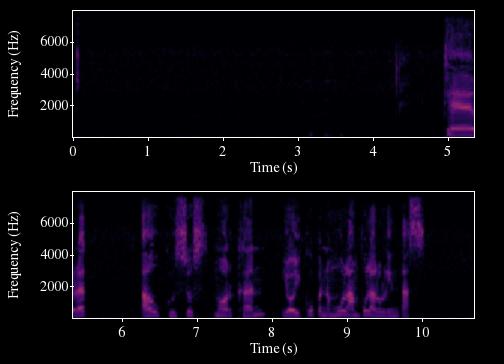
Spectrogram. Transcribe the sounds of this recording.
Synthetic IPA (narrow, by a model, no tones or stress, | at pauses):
ɡ̥ɛɾɛt̪̚ | ʔauɡ̥ṳsʊsmɔrɡ̥a̤njɔikupənəmulampulalulint̪as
